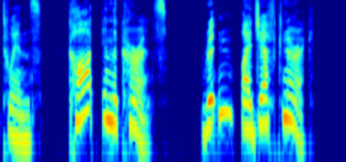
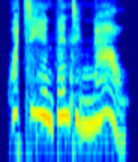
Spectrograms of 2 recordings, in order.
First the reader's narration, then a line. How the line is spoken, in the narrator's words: Tess whispered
